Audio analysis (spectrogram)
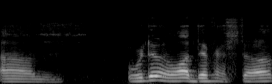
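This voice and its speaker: The man's tone is dark and mellow, and his intonation fairly even. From Tennessee, local. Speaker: distiller. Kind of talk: casual chat. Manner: halting.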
